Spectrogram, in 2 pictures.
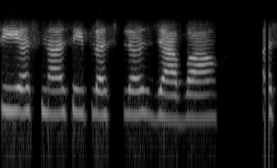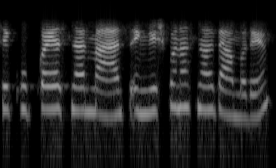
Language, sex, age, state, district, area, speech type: Marathi, female, 18-30, Maharashtra, Nagpur, urban, conversation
